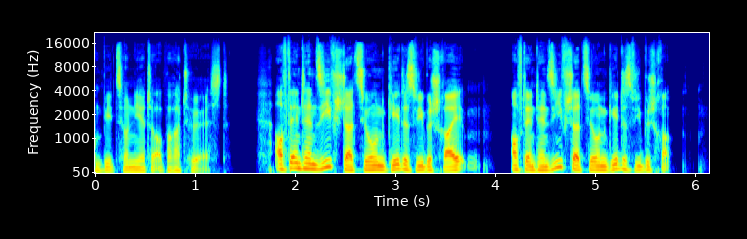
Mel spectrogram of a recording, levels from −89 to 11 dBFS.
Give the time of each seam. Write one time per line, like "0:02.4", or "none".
none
